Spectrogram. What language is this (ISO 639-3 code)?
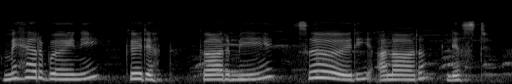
kas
